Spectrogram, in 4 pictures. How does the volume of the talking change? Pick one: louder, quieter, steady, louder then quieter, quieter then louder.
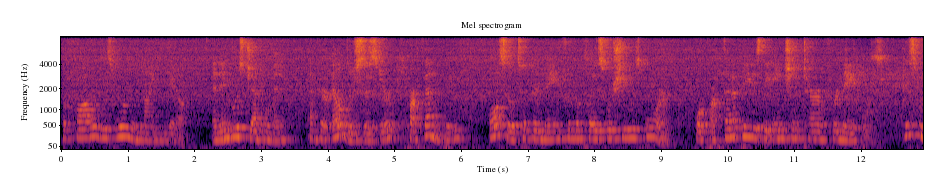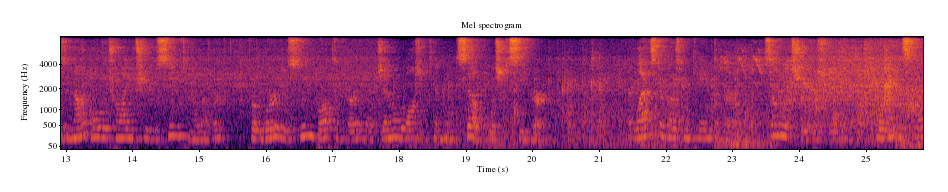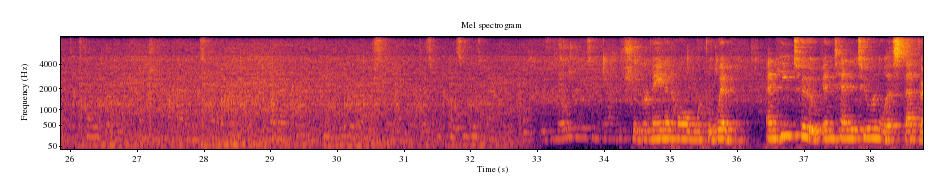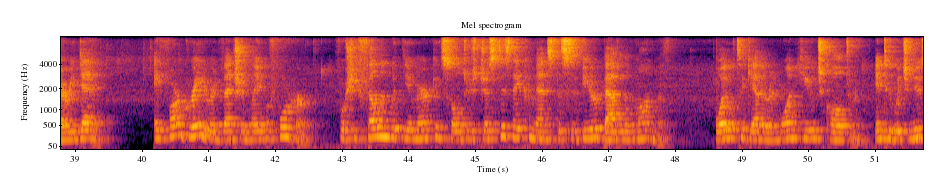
louder.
